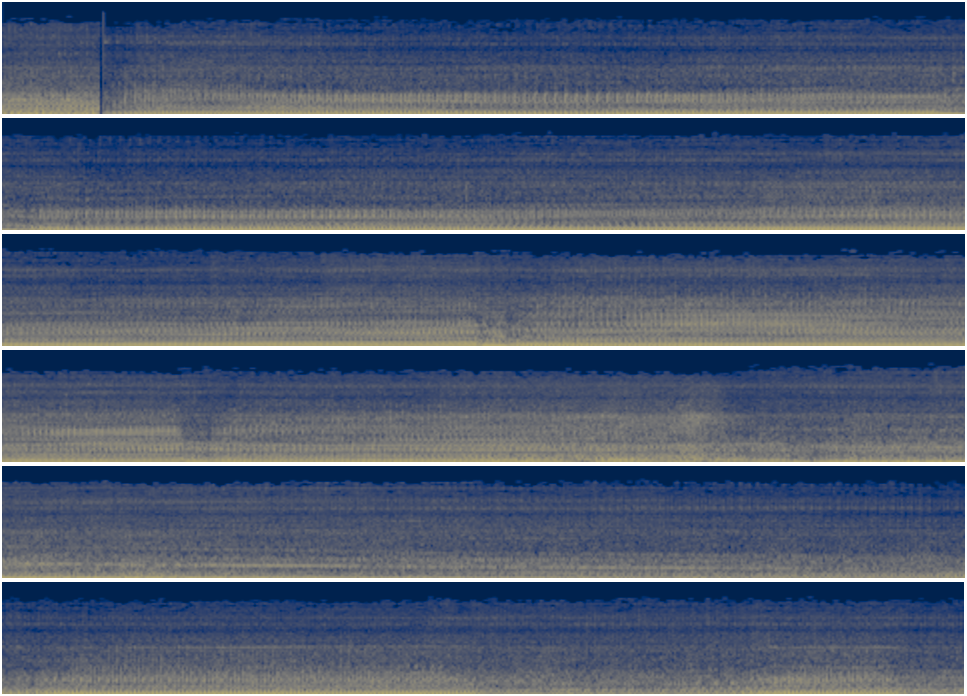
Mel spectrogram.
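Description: Motorcycle engine heard from the saddle, accelerating through the gears: its pitch climbs and drops sharply at each of four upshifts. About two-thirds of the way through it falls away slowly as the throttle eases, then runs steadily at cruising speed.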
